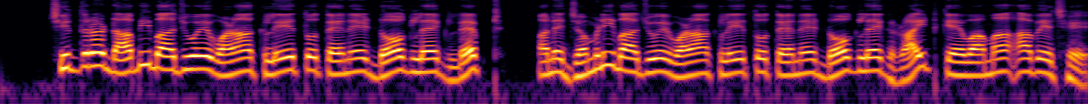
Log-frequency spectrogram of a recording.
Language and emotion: Gujarati, neutral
